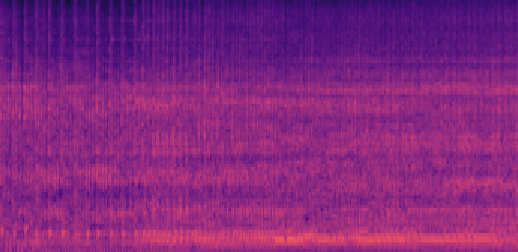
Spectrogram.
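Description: A dirt bike engine rumbles and revs up close.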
